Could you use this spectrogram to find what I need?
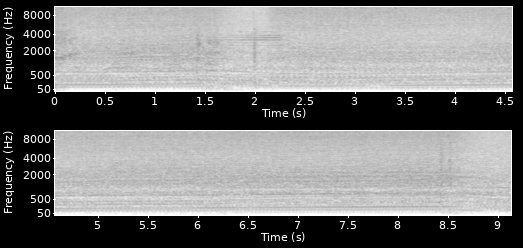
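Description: An old car engine hums steadily and revs up and down.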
